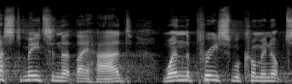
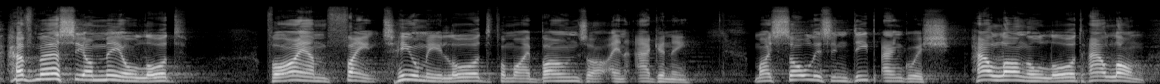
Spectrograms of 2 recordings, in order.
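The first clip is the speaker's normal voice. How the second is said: measured plea with loud cries to God; impassioned psalm reading; 5 dB louder than usual. Acted. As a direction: read scripture as an earnest lament. Reads psalm aloud.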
